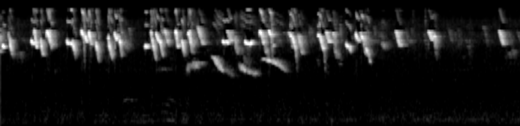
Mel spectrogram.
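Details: Captive young Saffron Finch in song training, delivering a rambling string of high, thin chirps and short downslurred whistles in irregular bursts, spacing out toward the end.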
